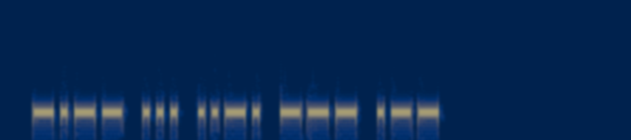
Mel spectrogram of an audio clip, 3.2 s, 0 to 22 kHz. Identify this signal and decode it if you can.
Morse code, heard as a keyed tone, about 36 wpm, 700 Hz. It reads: YSFOW
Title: Code Groups - 5 Letter:Numbers - 35wpm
